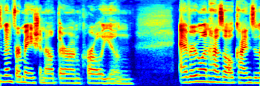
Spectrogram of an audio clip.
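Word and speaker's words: Jung: some research go online Google Shadow work and Carl Yung or the Shadow and Carl Yung or Shadow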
